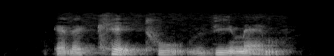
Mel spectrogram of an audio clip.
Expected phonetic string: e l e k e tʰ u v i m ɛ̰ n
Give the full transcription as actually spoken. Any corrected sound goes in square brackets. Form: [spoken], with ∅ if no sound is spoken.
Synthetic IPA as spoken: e l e [kʰ] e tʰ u v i m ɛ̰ [m]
